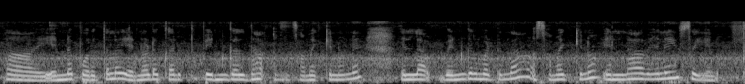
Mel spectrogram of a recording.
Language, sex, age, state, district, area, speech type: Tamil, female, 45-60, Tamil Nadu, Sivaganga, rural, spontaneous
